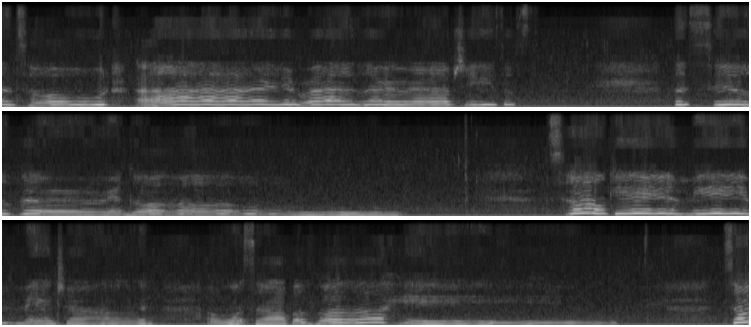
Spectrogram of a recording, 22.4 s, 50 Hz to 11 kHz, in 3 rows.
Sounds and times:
Female singing: 0:00.0 - 0:05.3, 0:06.8 - 0:11.5, 0:13.0 - 0:21.1, 0:22.2 - 0:22.4.

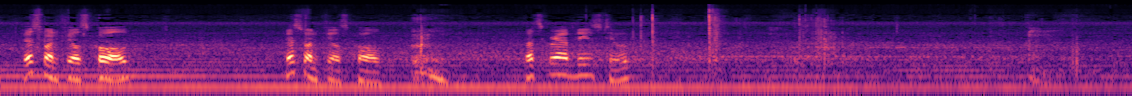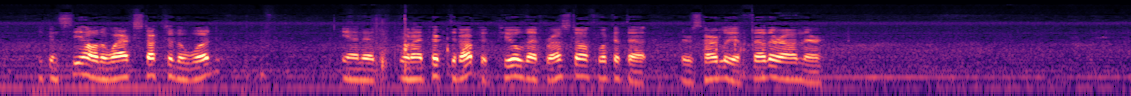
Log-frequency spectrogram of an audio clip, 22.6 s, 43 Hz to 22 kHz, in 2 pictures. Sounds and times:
Speech: 0:00.2 - 0:01.4, 0:02.8 - 0:03.8, 0:05.2 - 0:06.4, 0:11.7 - 0:13.5, 0:14.7 - 0:19.6.

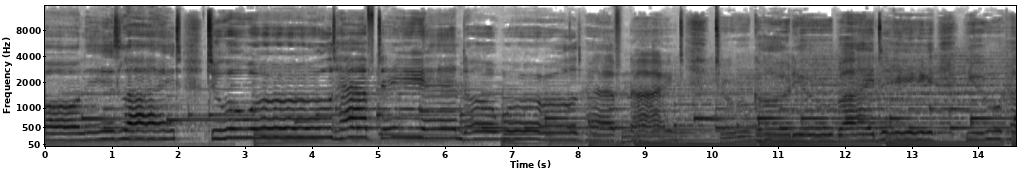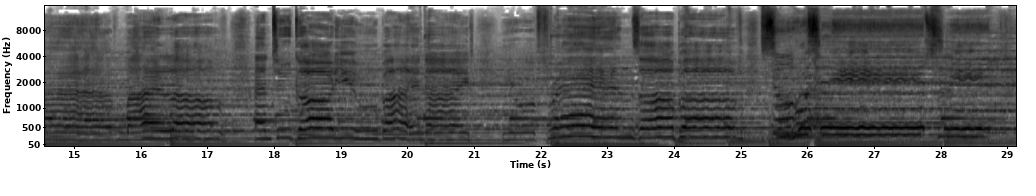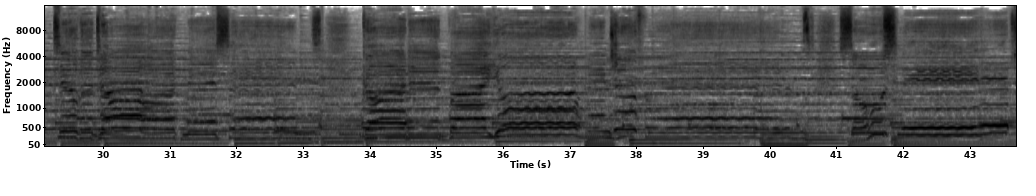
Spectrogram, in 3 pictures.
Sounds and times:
Lullaby: 0:00.0 - 0:43.7.

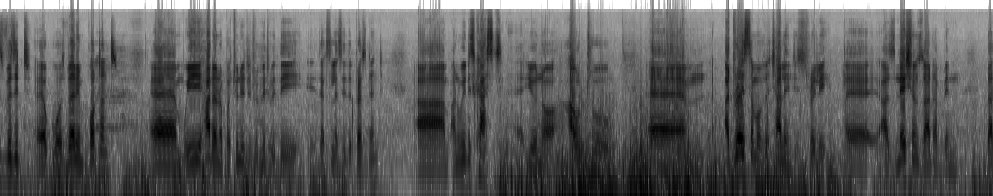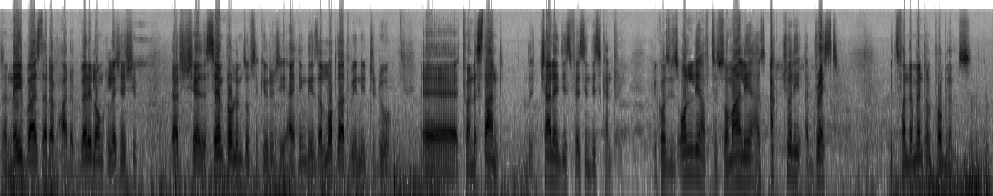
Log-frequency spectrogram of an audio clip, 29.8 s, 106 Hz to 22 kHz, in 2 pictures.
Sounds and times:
Speech: 0:00.0 - 0:09.2, 0:09.8 - 0:27.6, 0:28.2 - 0:29.5.

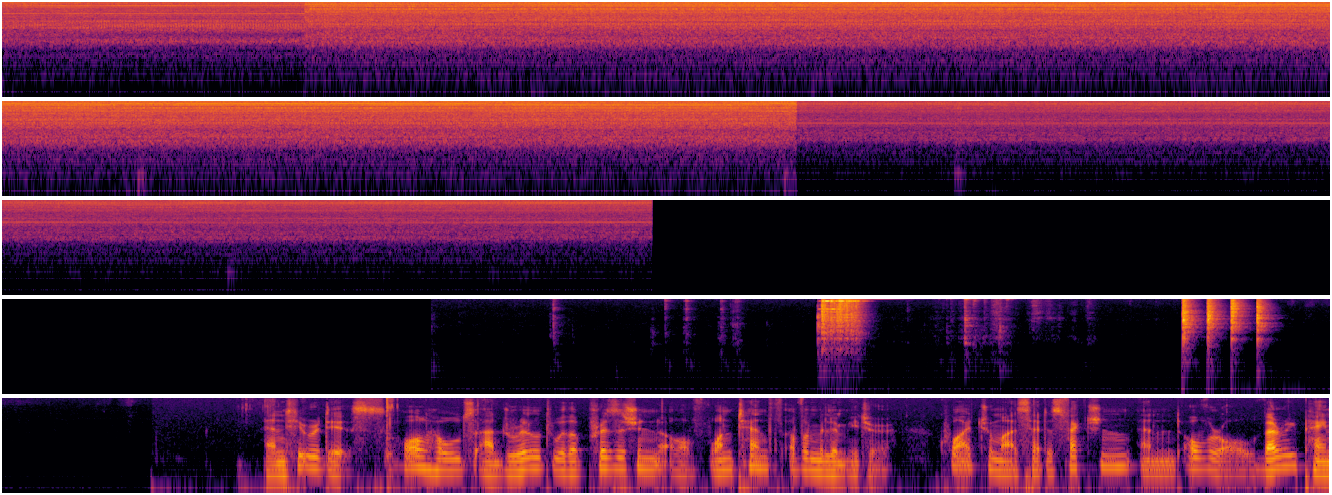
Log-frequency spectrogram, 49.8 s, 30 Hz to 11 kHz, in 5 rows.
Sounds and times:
Speech: 0:41.8 - 0:49.7.

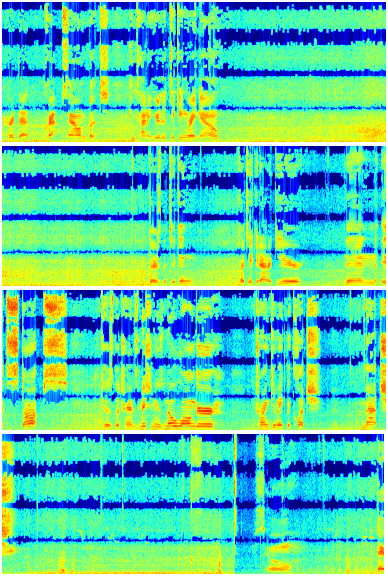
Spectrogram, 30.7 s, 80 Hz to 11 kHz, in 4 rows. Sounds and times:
Speech: 0:00.0 - 0:04.4, 0:10.6 - 0:11.6, 0:12.4 - 0:13.7, 0:14.5 - 0:16.7, 0:17.3 - 0:19.8, 0:20.4 - 0:21.8, 0:22.5 - 0:23.4, 0:28.1 - 0:29.0.

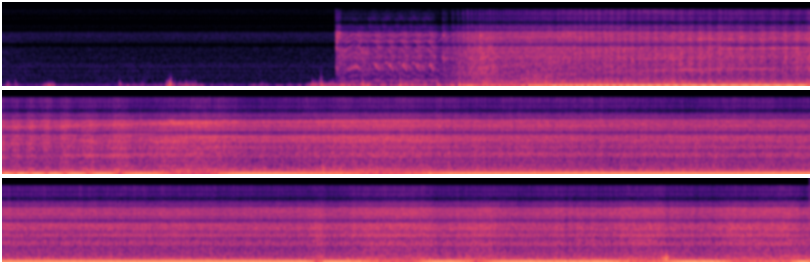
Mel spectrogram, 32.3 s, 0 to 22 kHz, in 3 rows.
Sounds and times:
Medium engine (mid frequency): 0:04.4 - 0:32.3
Vehicle: 0:04.4 - 0:32.3.

